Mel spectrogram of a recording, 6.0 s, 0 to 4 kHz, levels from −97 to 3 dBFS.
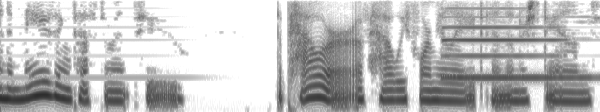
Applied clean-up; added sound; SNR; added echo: classical method spectral subtraction.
